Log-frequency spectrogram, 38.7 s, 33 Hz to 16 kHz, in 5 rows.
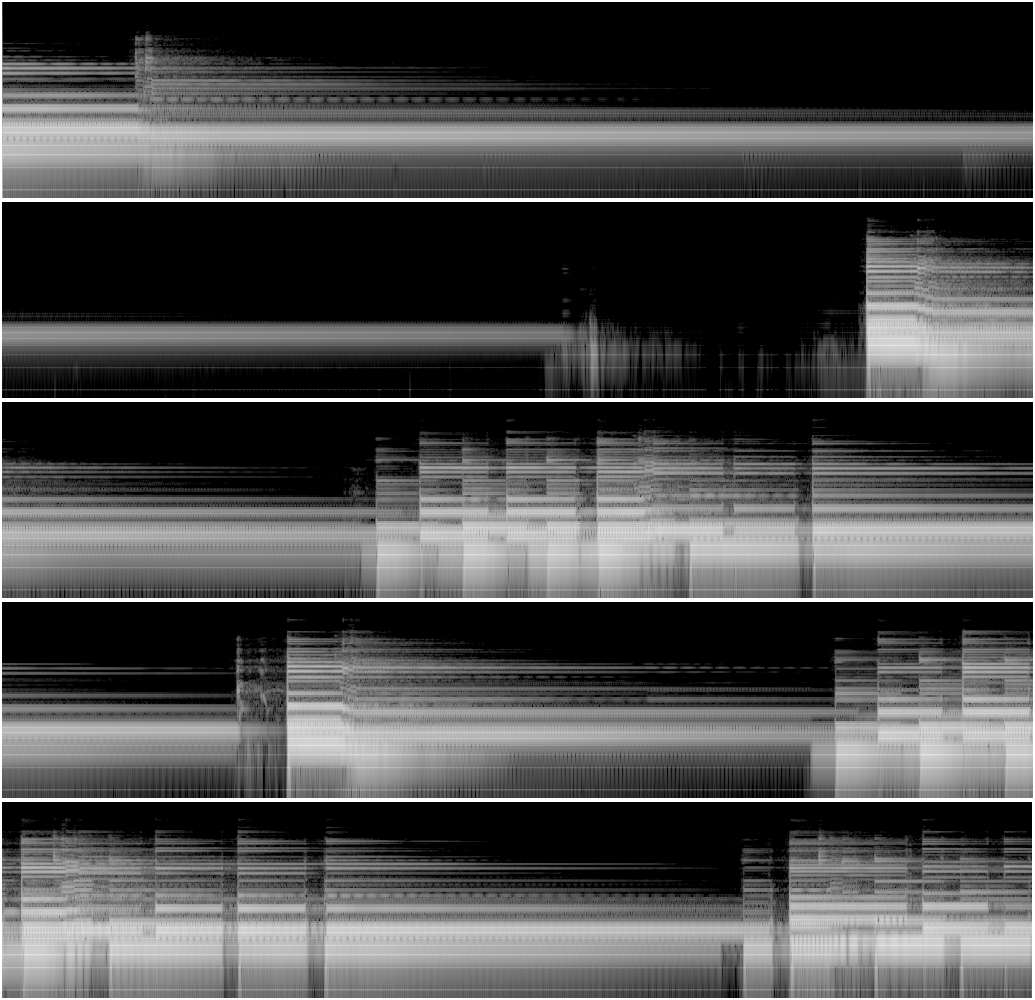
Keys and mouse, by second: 1.3 1, 9.0 2, 16.3 middle click, 18.4-19.1 typing, 25.0 1, 30.8 alt+w, 31.7 alt+middle click, 34.8 alt+w, 36.0 alt+w, 36.9 middle click.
